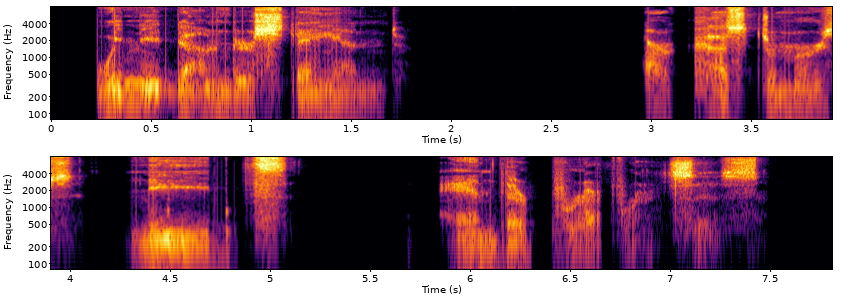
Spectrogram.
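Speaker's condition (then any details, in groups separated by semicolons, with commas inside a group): Throat cancer; raspy voice, speaks slightly different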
